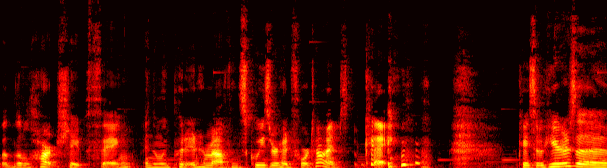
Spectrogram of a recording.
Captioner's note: laughs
